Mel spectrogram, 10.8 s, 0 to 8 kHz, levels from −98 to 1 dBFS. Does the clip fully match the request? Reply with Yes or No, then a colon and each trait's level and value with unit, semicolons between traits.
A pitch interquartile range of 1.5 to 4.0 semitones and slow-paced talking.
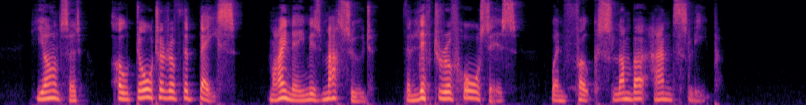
No: average, 5.2 semitones; slow, 110 wpm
